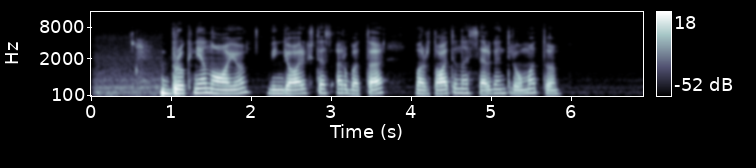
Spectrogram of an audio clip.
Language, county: Lithuanian, Vilnius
